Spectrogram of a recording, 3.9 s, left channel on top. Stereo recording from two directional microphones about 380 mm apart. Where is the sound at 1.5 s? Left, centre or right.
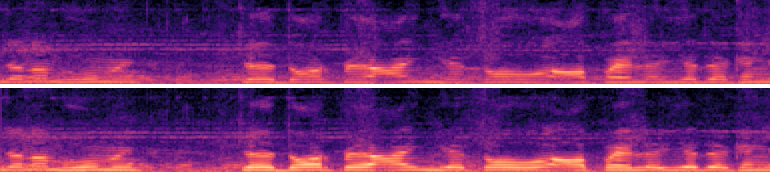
Centre.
